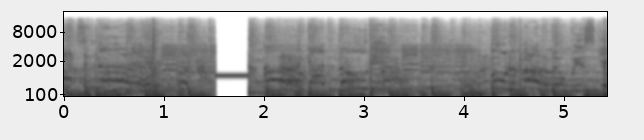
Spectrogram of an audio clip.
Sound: upbeat music; beep

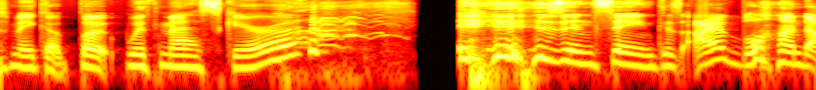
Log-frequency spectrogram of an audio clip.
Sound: chuckles

